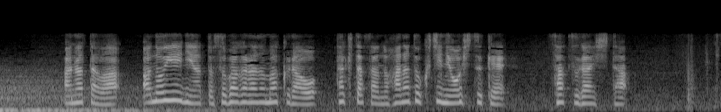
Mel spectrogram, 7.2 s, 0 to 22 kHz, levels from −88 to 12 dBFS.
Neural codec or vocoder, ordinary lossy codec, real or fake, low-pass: none; none; real; 7.2 kHz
